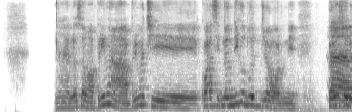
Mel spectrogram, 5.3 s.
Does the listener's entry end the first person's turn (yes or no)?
no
